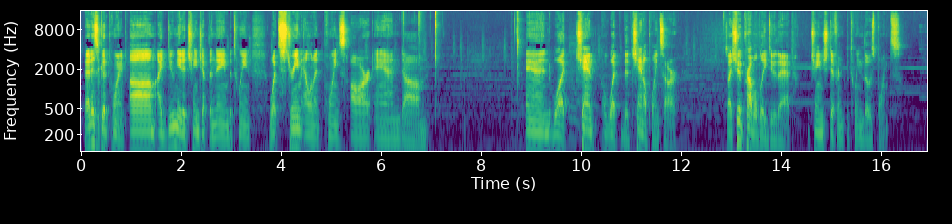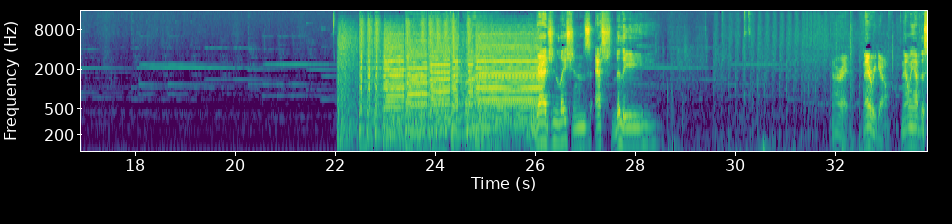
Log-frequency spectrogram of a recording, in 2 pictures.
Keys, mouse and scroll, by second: 30.2 click, 30.5 space, 32.5 space.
